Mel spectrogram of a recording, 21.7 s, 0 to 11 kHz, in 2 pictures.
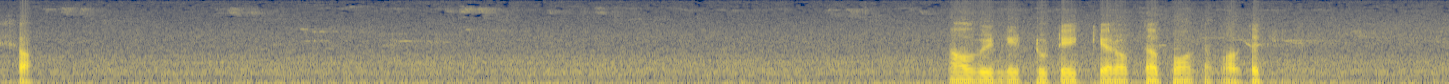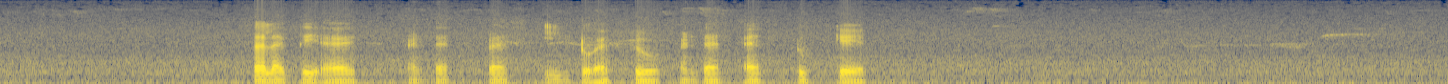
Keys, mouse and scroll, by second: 0.9 click, 4.4 scroll up 2, 5.4 click, 6.1 click, 6.4 Tab, 7.1 2, 7.6 alt+click, 10.2 e, 12.5 g, 15.2 click, 15.8 g, 19.8 e.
